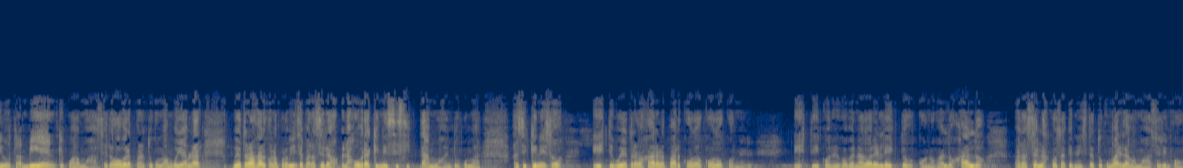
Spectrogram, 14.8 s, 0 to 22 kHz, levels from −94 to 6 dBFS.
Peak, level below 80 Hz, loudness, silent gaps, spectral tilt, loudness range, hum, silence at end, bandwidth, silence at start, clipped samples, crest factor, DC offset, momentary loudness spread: -4 dBFS; -72 dBFS; -24 LUFS; none; -5 dB/octave; 3 LU; none; 0 s; 9.6 kHz; 0 s; under 0.1%; 20 dB; under 0.1%; 11 LU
